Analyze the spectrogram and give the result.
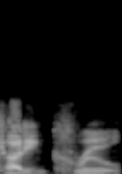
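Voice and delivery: soft mutter under the breath. A game master voices a character reacting as a player takes damage, muttered under his breath. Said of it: "like under his breath just goes".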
